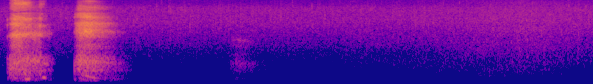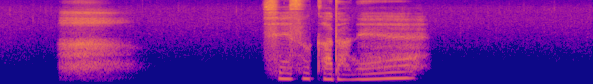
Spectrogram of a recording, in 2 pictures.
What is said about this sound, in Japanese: 波音と雨音、すごい聞こえる。これが好きなんだよね。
